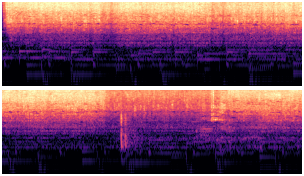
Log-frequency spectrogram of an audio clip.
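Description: Ground chili, shallot and garlic spice paste hitting hot oil in an aluminium wok. The loud sizzle starts abruptly and goes on as a spatula stirs it. A sharp knock comes about six seconds in, and the sizzle eases a little after it.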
